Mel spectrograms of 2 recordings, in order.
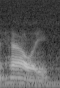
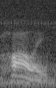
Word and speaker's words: Halley: Haley's Holl's it's pronounced some people with the H A L L E Y spelling in England pronounce it Holly others pronounce it Halley I'm going to call it Haley's comments just to spice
